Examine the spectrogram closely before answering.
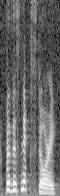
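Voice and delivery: usual speaking voice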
